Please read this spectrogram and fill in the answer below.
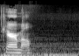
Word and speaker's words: caramel: Caramel. Toucan or toucan. I say toucan, but that's also not spelled the same. It's not the same. It's caramel, right? It's 3 syllables. It's caramel.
